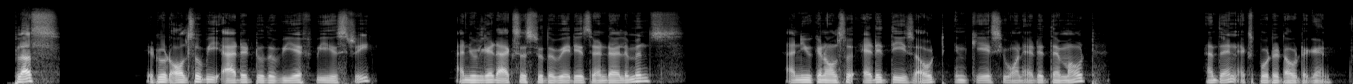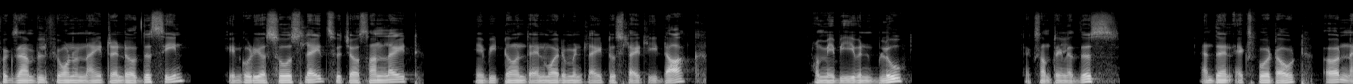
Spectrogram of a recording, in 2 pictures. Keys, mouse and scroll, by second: 4.0 double click, 7.0 double click, 10.4-11.2 scroll up 1, 11.2-11.6 scroll down 1, 11.6 scroll up 1, 11.7-13.3 scroll down 1, 13.3-13.6 scroll up 2, 13.6-15.8 scroll down 2, 21.8 double click.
